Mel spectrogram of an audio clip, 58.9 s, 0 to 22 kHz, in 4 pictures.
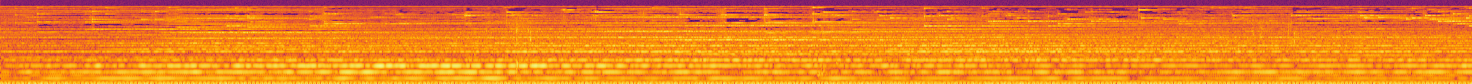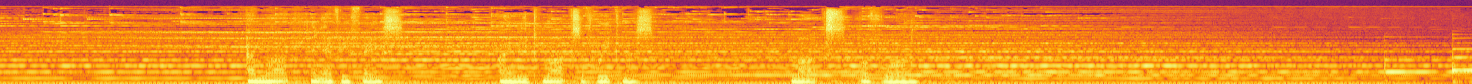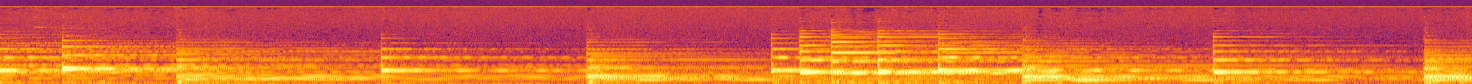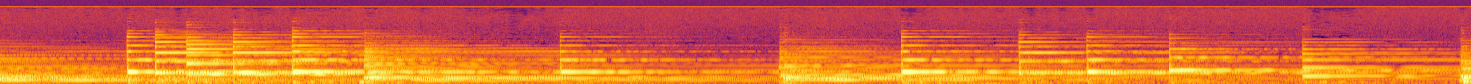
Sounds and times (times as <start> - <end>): Music: 0.0 - 58.8.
